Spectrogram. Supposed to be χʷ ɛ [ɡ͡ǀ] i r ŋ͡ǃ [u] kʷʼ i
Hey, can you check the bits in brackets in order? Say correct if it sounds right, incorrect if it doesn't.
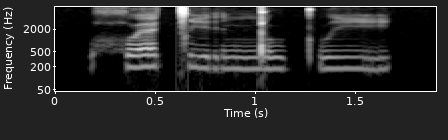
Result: incorrect: ǀ, correct

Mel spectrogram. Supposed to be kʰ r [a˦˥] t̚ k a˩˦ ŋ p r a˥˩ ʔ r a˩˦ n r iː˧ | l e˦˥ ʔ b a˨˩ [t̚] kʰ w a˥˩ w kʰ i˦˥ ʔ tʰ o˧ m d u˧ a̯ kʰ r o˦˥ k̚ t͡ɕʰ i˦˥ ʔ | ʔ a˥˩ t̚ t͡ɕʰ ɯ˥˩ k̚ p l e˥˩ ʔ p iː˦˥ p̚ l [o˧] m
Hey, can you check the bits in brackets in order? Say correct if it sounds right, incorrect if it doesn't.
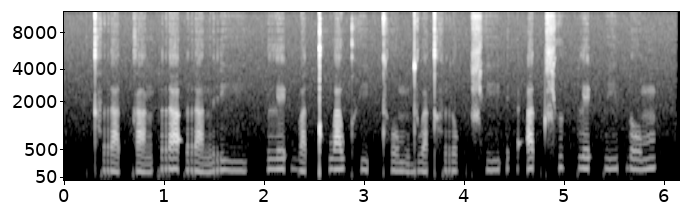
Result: incorrect: a˨˩, correct, incorrect: o˦˥

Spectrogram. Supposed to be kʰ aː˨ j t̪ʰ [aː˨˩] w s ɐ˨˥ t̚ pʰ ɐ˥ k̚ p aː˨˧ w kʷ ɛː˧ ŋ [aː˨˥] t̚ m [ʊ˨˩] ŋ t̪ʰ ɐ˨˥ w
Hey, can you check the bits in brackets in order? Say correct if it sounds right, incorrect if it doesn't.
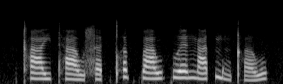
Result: correct, correct, correct

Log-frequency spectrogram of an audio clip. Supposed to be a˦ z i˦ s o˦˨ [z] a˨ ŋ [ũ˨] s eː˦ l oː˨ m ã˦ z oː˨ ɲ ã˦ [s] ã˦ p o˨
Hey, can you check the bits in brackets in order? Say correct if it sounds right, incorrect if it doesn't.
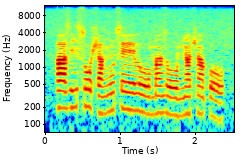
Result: incorrect: ʃ, incorrect: ũ˦, incorrect: ʃ

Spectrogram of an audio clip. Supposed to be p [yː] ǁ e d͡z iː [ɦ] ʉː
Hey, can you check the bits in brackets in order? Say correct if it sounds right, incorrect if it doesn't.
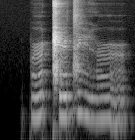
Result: incorrect: ʏː, correct

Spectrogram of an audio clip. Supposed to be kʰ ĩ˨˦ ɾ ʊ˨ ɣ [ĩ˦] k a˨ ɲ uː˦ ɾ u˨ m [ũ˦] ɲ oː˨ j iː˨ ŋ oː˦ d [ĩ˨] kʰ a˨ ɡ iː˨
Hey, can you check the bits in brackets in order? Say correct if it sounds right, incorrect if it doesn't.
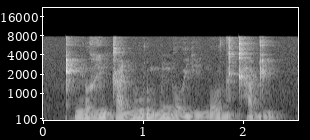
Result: correct, incorrect: u˦, incorrect: i˨

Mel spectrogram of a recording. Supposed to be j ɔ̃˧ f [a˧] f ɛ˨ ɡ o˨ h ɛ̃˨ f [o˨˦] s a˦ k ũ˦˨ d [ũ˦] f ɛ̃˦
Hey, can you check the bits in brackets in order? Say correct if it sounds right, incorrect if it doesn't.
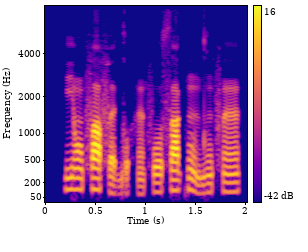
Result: correct, incorrect: o˧, incorrect: ũ˧

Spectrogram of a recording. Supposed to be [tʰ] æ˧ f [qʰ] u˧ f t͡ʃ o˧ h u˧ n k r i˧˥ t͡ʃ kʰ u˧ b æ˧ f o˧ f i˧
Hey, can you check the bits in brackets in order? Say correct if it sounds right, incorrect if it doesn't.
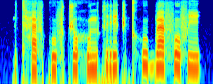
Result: correct, incorrect: k

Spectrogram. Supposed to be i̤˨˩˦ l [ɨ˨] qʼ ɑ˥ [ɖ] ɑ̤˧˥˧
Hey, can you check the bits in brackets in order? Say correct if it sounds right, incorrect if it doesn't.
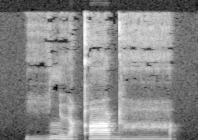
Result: correct, correct

